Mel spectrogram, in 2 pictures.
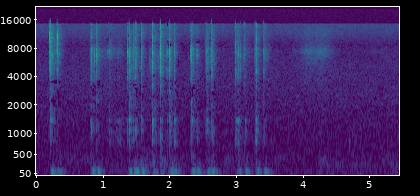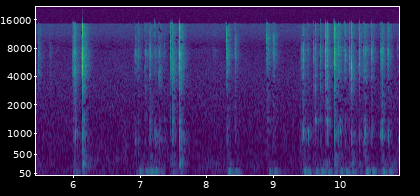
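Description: Fingertips with long nails type on a compact wireless keyboard with black plastic keys in a thin silver aluminium frame, resting on a wooden table. Bursts of quick, bright clicky taps with soft low thumps come in irregular runs. The typing pauses briefly around the middle and again near the end.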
